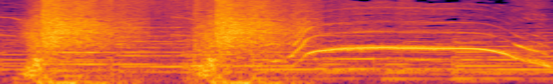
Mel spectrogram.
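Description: Two sharp whip-crack swishes, about two thirds of a second apart, then a high pitched tone that rises, holds for most of a second and falls away, over steady background music.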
